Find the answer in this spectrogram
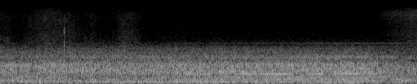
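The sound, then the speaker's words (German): A train rumbles past, a loud, steady roar of wheels and engine that fills the whole stretch without fading. No voices are heard. “Jetzt hört man aber den Zug ganz laut Zug.”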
